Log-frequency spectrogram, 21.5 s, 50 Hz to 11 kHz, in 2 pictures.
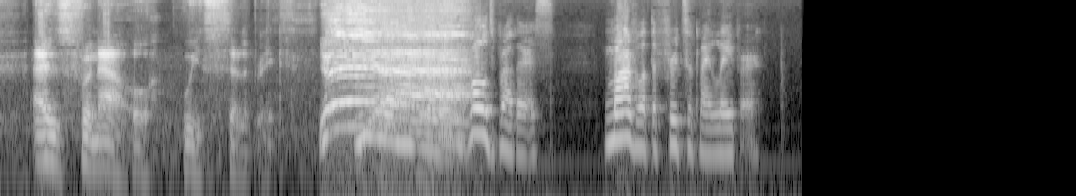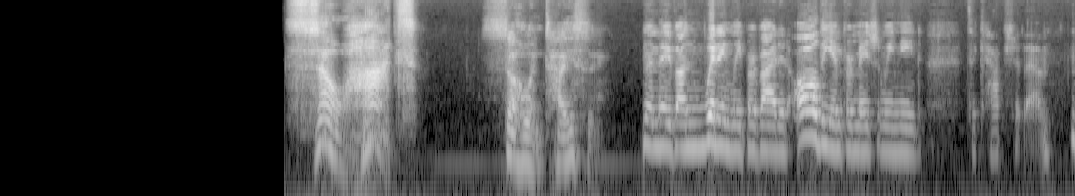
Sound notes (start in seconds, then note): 3.2 all cheering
